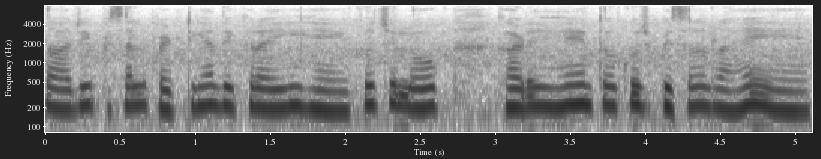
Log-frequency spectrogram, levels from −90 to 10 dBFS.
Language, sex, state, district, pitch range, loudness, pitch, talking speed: Magahi, female, Bihar, Gaya, 195-215 Hz, -19 LUFS, 210 Hz, 175 wpm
